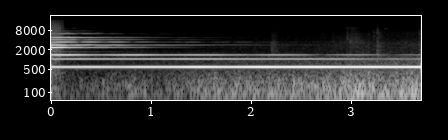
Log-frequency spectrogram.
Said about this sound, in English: So we found the ship's bell, which of course means it must be rung.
